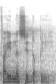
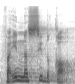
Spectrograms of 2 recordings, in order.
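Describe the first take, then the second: First: The last word ends in an 'i' vowel. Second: The last word ends in an 'a' vowel. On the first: The speaker calls it wrong. "ini di ada kesalahan cetak di sini" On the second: The speaker calls it right. "Ini kan isim inna harus mansub"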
